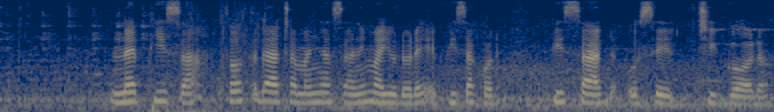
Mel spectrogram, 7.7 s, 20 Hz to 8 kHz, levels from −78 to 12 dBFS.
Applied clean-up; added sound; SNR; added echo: none; Bird / Fowl; 19 dB; none.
